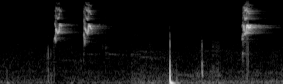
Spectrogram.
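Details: Tame lovebird outside the cage in long 'ngetik' chatter. Three sharp, high chirps, with a dull knock between them.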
